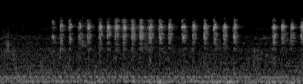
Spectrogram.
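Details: In the wild, a Eurasian tree sparrow fights with a quick series of bright, high chirps lasting nearly two seconds, followed after a pause by a few more.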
